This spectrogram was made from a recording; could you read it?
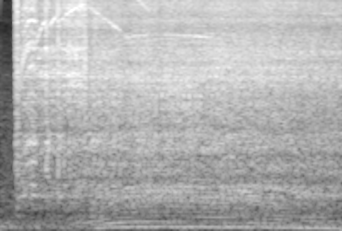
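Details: Car after starter Bendix drive replaced to cure metallic scraping on cranking, tested in neutral: starter spins briefly without scraping, engine catches within a second and holds a smooth steady idle; normal crank and start.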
